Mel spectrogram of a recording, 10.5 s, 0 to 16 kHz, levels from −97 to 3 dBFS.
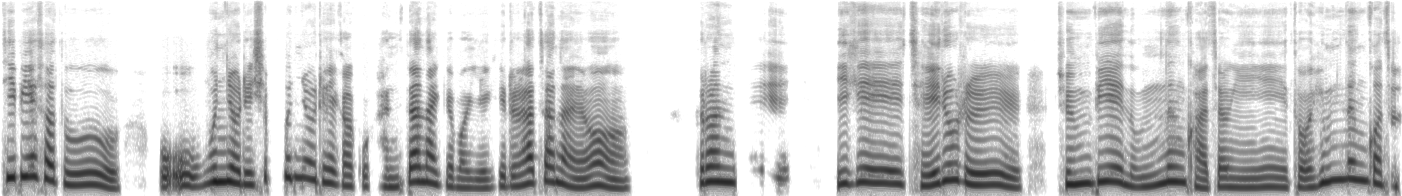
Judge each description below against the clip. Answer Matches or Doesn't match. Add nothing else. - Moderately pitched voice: Doesn't match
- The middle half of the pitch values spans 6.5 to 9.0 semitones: Matches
